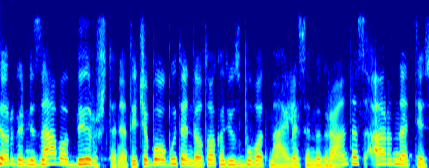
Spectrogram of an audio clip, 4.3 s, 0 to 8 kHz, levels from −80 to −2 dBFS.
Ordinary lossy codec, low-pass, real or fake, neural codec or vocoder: Opus, 32 kbps; 7.2 kHz; real; none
